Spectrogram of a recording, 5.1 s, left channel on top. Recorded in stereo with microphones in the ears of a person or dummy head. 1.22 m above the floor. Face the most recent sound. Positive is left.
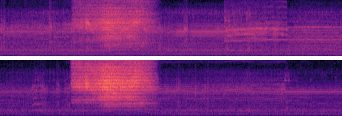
turn(degrees=-50)  # may be behind; listen again after turning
